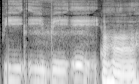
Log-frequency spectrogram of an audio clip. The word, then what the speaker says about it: Bebe: A in BB. Might be a clue how to say it. You can say I was saying babe, like Bebe. Babe. Like Bebe. Like Bebe's Kids.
